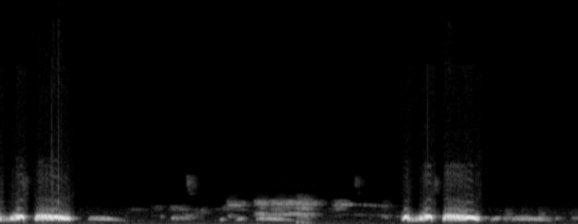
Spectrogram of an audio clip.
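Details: Spotted dove coos used to rouse decoy birds. Loud two-part coo phrases open and close the clip, each trailing off in a softer falling note. In between, a fainter higher bird call is heard.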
